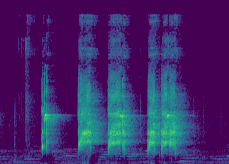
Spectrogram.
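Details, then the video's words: Black francolin, known locally as kala teetar, giving its rasping call: one brief scratchy opening note, then three longer harsh buzzy notes in quick succession, with faint background hum. "kala teeter ki awaz"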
